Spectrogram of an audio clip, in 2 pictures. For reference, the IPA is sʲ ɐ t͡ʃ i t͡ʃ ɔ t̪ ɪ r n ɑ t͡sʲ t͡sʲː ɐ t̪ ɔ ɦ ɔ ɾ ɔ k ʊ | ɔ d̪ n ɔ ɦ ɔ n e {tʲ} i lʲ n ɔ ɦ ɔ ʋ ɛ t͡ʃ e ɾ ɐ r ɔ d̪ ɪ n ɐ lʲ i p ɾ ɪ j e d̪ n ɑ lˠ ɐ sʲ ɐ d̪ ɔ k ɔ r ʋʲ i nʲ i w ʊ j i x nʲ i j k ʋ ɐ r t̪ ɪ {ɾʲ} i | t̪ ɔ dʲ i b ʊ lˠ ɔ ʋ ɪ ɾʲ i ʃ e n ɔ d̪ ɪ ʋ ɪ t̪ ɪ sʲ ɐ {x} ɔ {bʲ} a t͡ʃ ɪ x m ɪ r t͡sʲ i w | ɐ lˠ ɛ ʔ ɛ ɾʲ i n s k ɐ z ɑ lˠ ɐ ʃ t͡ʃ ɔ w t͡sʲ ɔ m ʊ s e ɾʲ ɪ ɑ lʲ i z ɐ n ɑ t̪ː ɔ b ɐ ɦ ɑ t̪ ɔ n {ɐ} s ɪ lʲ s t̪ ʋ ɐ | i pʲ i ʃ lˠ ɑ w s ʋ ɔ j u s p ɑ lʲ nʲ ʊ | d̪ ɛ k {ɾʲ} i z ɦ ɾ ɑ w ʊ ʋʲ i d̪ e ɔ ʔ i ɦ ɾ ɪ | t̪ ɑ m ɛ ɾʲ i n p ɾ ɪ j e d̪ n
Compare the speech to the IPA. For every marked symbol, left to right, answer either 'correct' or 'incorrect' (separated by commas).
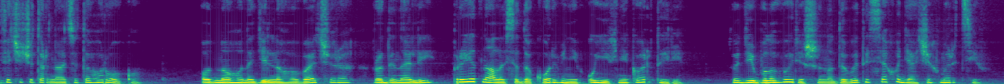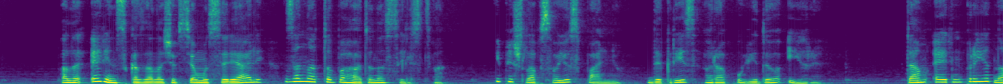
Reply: incorrect, correct, correct, incorrect, correct, correct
